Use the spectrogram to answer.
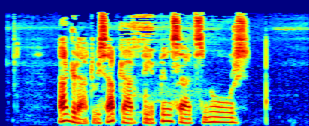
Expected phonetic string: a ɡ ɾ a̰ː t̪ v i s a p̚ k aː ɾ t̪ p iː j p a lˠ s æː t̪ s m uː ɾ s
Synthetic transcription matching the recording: a ɡ ɾ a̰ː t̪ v i s a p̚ k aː ɾ t̪ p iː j p i lˠ s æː t̪ s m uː ɾ s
